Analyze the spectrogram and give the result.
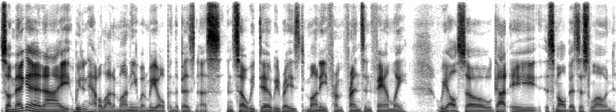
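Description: With an American accent, a man speaks at a fairly quick pace in a fairly low voice, with fairly even intonation and very even loudness: a plain, everyday voice. The recording is very clean, with a silent background. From Minnesota. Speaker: retail entrepreneur, co-founder. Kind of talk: casual interview.

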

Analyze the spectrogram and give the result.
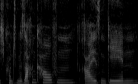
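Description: This woman talks fairly slowly with a fairly high pitch and a flat, monotone intonation. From Germany, Sauerland (Altena). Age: 20s. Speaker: podcaster, spiritual and yoga coach. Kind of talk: personal monologue podcast.

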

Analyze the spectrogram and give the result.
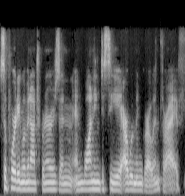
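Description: Against a quiet background, a woman with an American accent speaks in a very deep, low pitch. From New York. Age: 40s. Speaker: CEO of a women entrepreneurs organization. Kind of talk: interview.

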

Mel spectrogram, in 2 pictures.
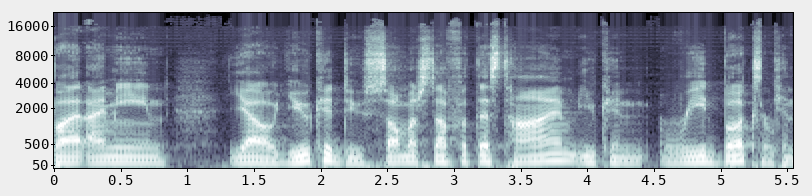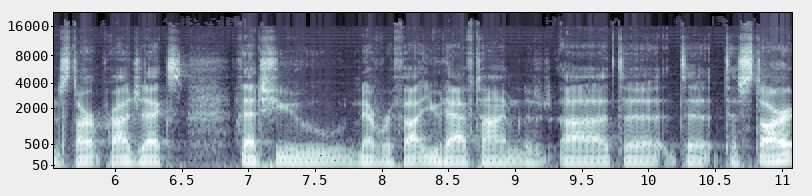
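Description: The speaker has an American accent and fairly even intonation. The pace is very slow. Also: man, very deep, low pitch for a man. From Boston, US. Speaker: podcast host and sportswriter. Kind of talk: casual motivational monologue.

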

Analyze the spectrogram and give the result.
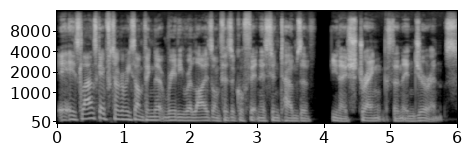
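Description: Lively intonation in a southern English accent moves at a fairly quick pace with hardly any pauses and very even loudness on a very clean recording with a silent background. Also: man, fairly low pitch for a man. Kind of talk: casual interview.

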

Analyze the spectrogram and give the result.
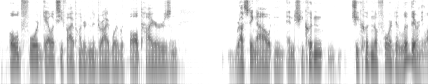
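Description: A man's very deep, low, somewhat breathy voice with ordinary pitch variation, in a very clean recording with a silent background. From Chicago, US Midwest. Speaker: reverse mortgage professional. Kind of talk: radio interview.

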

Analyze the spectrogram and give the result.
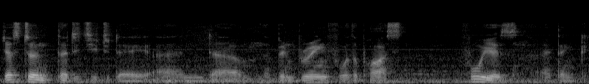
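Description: Music plays behind the speaker, and the room echo is audible. Pitch varies in an ordinary way, and the pace is moderate. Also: man. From Zimbabwe. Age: 30s. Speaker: brewer. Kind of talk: casual interview; guided tour. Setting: brew pub. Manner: halting, with many fillers.

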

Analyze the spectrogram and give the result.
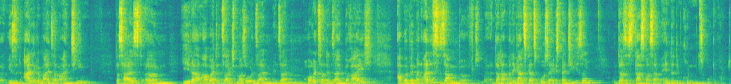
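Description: A man speaks at a moderate pace with a fairly high pitch and ordinary pitch variation. There's audible room echo and noticeable background noise. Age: 50s. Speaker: mortgage platform regional manager. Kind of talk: podcast interview.

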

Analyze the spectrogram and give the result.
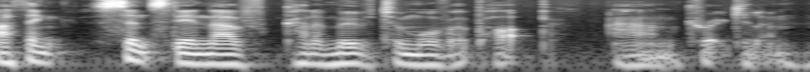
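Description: In a New Zealand accent, a man speaks with a very deep, low pitch. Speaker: guitarist and online music creator. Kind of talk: casual interview chat. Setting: rehearsal space. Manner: calm, relaxed.

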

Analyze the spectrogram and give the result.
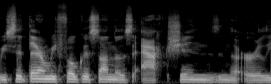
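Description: At a moderate pace, a man talks in a plain, everyday voice, fairly low in pitch with ordinary pitch variation. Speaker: podcast co-host. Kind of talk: casual chat. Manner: casual, filler-heavy.

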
